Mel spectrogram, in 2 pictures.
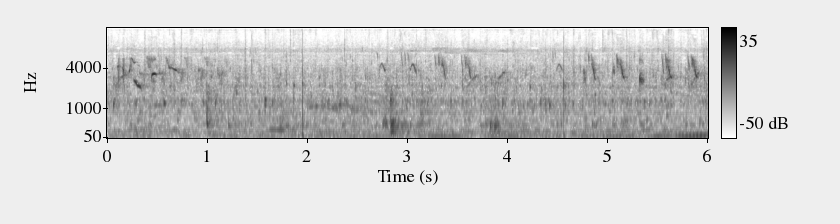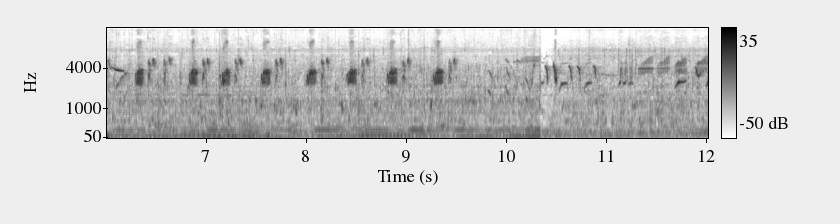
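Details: Asian brown flycatcher singing loudly, used to lure and teach kept birds: soft scattered high notes at first, then a clear series of sharp chirps repeated about twice a second, with a low hum behind.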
